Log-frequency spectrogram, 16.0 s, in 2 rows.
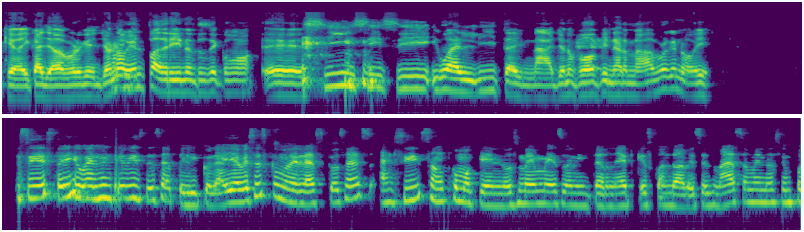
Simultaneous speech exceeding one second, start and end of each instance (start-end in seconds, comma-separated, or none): none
